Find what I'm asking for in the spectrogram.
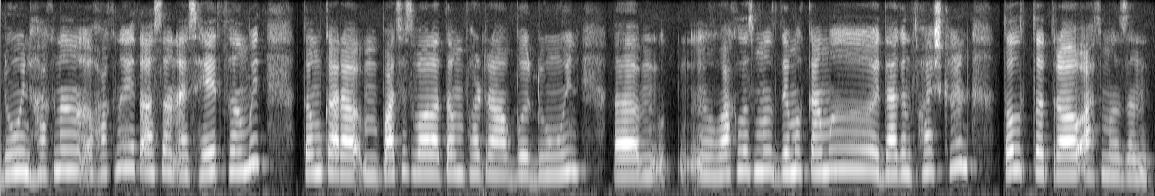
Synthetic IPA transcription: ɖuːnʲɦɐkʰnaɦɐkʰnɐjit̪ʰɐːsaːnɐsɦeɾʲt̪ʰəmɨt̪ʲ | t̪ɐmkɐɾapɐt̪ʰis̬ʋaːlat̪ɐmpʰɐʈɾaːbɨɖuːnʲ | ʋɐkʰlɐsmɐnzd̪emɐkɐmɨd̪ɐɡɐnpʰɐʃkʰɐɳɖ | t̪olt̪ɐt̪ɾaːwɐ̰t̪ʰmɐzɐn

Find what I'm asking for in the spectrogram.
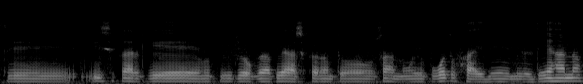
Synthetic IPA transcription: t̪eːɪ̰skəɾkeːkiːd͡ʒoːɡaːpɪja̰ːskəɾənt̪õːsaːnũːeːbɔːt̪pʰaːɪd̪eːmɪld̪eːɦən

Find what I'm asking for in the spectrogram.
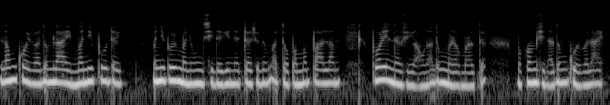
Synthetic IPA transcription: lɐmkojbɐːdomlajmɐnipuɾdɐ | mɐnipuɾimɐnuŋsidɐɡinɐtɾɐsudumɐ̰topːɐmɐpalɐm | poɾenɐɾsijawnɐːdomːɐɾɐk̚mɐɾɐk̚tɐ | mɐpʰɐmsidɐːdomkojbɐlaj

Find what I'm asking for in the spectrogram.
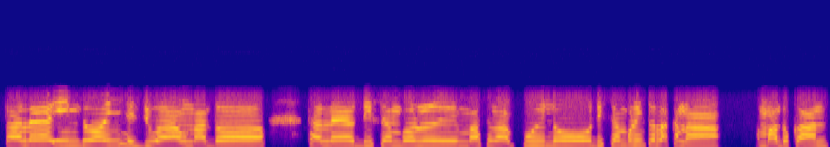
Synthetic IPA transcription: t̪alɛiɲd̪ɔiɲhɛd͡ʒuʔaunad̪ɔ | t̪alɛɖisɛmbɔɾmasɛnaʔpujloɖisɛmbɔɾiɲt̪alaʔkana | amaʔd̪ɔkan

